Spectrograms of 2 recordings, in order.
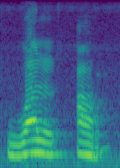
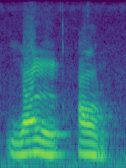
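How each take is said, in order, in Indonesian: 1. Bunyi l jelas diucapkan. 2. Bunyi l jelas diucapkan.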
